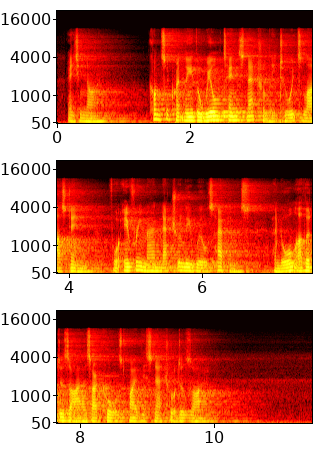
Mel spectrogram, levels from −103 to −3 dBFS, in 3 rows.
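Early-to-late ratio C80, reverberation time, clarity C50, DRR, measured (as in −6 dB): 9.0 dB, 2.0 s, 8.0 dB, 7.0 dB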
